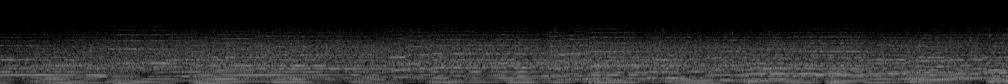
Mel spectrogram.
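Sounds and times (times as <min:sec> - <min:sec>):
orchestral music with long chords: 0:00.0 - 0:10.0.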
